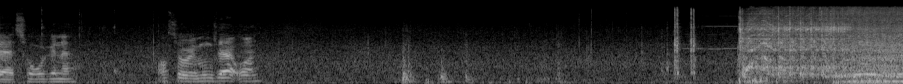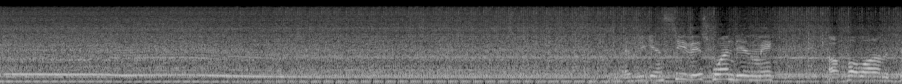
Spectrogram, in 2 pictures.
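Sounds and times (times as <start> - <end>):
car engine running rough: 7.4 - 18.0.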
